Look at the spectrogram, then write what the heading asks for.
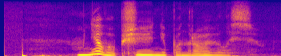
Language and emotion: Russian, sad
